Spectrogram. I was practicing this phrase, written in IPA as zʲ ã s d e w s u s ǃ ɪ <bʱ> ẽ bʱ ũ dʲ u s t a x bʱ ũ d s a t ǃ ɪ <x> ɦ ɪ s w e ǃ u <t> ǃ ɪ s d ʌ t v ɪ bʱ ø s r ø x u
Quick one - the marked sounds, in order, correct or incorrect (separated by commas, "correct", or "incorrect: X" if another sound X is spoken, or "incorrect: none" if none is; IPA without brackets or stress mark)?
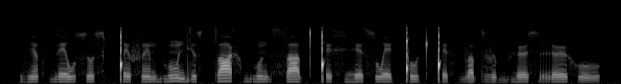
incorrect: f, correct, correct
